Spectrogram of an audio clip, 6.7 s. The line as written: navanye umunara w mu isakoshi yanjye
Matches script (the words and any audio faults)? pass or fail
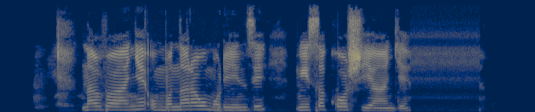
fail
